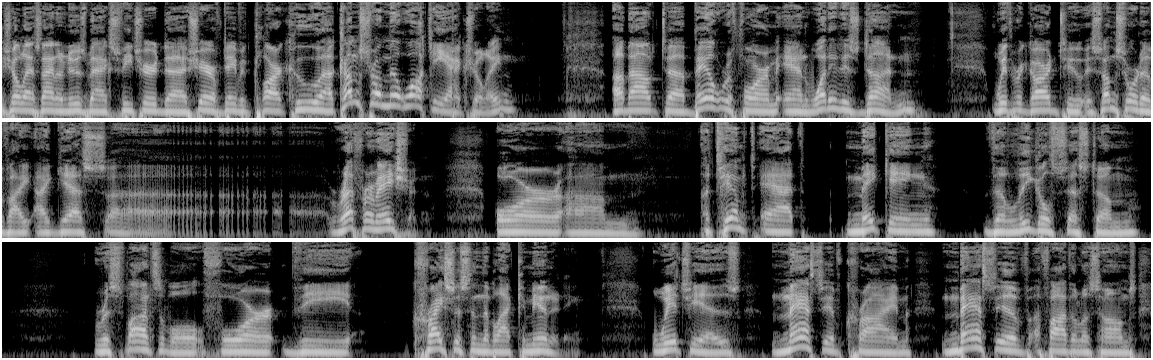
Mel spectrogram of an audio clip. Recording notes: takes phone calls from listeners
